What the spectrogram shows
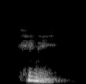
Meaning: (noun) The hybrid offspring of a stallion (male horse) and a she-ass (female donkey); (verb) To whinny; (noun) A term of endearment usually for women
- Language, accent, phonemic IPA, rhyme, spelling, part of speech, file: English, Southern England, /ˈhɪ.ni/, -ɪni, hinny, noun / verb, LL-Q1860 (eng)-hinny.wav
